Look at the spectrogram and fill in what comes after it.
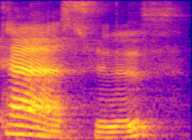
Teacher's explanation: Təəssüflə qoşa saitlərdən biri tələffüz olunmadı. Ə tələffüz olunmadı və səslər də hərflərin sayı bərabərdir.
